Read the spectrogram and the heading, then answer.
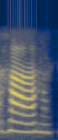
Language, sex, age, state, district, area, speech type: Sindhi, female, 30-45, Uttar Pradesh, Lucknow, urban, conversation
